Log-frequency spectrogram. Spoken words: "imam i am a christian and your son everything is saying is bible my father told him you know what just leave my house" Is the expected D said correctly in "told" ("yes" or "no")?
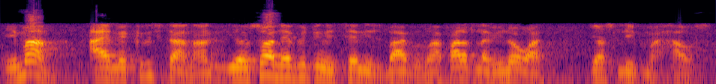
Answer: no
